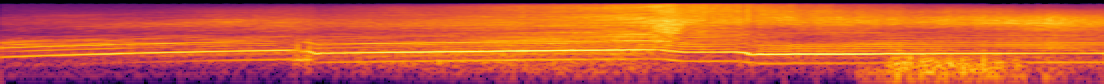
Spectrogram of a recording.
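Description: Motorcycle engine accelerating hard through the gears, its pitch rising and dropping at each upshift, about two seconds in and again around five seconds, then holding a steady note.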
